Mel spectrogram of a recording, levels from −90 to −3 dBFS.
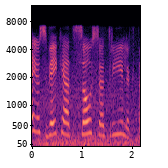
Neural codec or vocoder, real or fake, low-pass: none; real; 7.2 kHz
